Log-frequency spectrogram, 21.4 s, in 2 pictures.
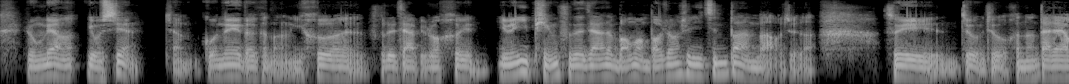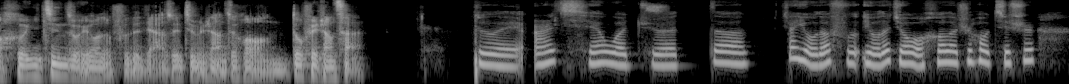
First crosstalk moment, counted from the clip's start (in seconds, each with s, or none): none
